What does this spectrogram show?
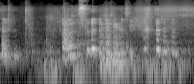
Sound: lols

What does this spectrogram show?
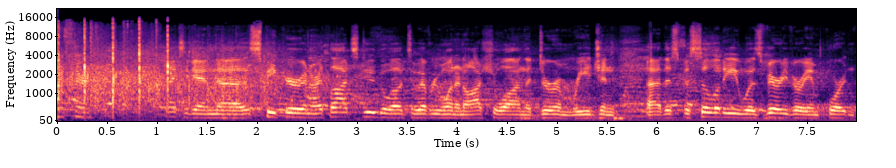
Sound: applause

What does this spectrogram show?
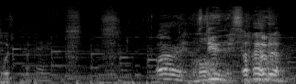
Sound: sharp sniffs

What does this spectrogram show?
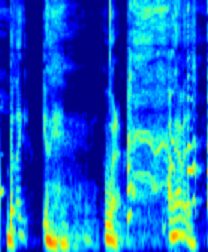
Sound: sighs; laughs

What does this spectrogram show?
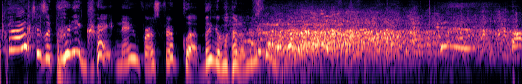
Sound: laughter

